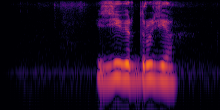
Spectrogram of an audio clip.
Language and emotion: Russian, neutral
